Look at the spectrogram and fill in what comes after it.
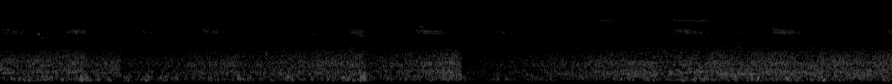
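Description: Small birds chirping over and over, a short call about twice a second, some of them sliding down in pitch, over faint steady background noise.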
